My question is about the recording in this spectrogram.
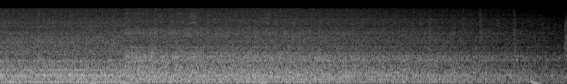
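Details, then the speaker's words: Car after replacing a worn, noisy AC compressor clutch and shimming the plate so it doesn't grab the pulley: engine idles evenly with AC on, engine pitch may change as AC switches off, no screech from the clutch; normal. "We got the AC button on. If you turn that off, you might hear the engine change pitch."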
